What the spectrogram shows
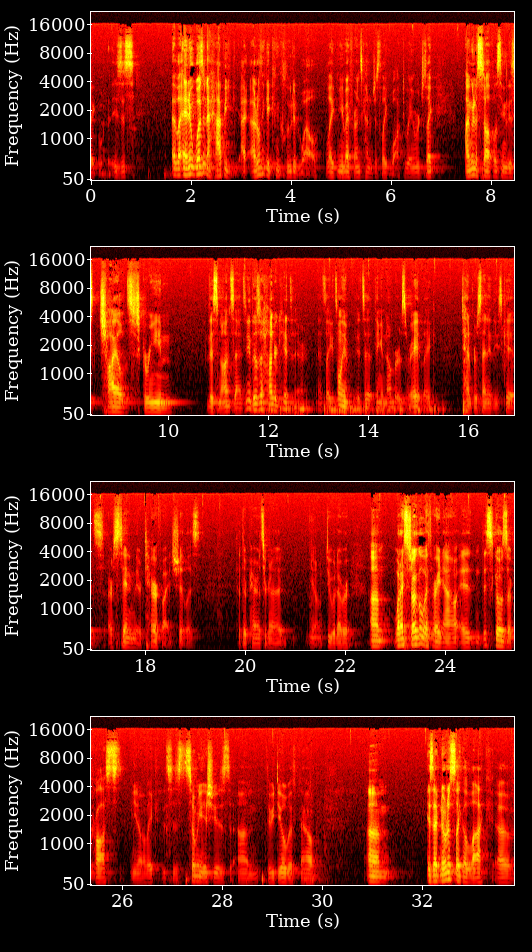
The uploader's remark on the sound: Live at the Revue Cinema. Were live in Toronto.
